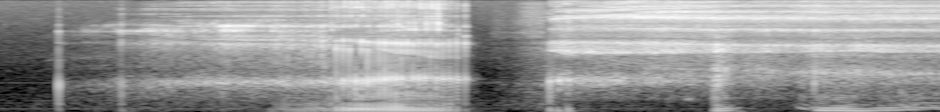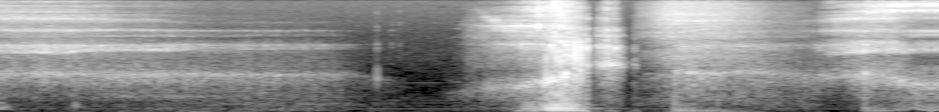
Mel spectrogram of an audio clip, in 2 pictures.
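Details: Heavy snoring from a royalty-free sound-effect compilation of people snoring: loud, harsh snores with whistling, fluttering in-breaths and snorting bursts.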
